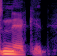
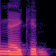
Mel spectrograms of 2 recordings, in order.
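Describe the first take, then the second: First: The word is said with a Texan pronunciation. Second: The word is said in a standard way. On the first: "I'm from Texas. It's naked" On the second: "I never say naked"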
